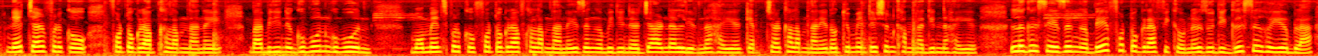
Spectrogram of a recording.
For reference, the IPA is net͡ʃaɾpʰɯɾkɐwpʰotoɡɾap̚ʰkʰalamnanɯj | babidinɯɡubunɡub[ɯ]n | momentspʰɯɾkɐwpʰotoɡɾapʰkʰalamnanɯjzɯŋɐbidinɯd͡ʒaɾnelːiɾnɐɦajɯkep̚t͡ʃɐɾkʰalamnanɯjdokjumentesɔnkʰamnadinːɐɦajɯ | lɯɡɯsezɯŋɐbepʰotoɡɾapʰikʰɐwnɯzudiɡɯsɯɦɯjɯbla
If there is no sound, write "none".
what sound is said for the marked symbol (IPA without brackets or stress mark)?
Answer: u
